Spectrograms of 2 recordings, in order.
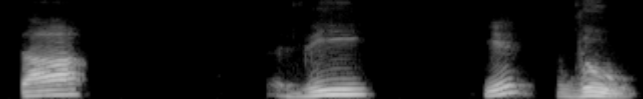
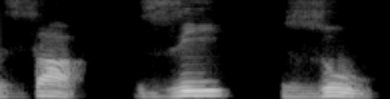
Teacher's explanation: زال آتا ہے اس کے وقت زبان کی نوک آپ باہر لائیں گے تھوڑی سی اور دوسرا جو یہ والا زا ہے اس کے وقت زبان کی نوک باہر نہیں لائیں گے لیکن آواز میں شدت رہے گی جس طرح کہ آپ جہاز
